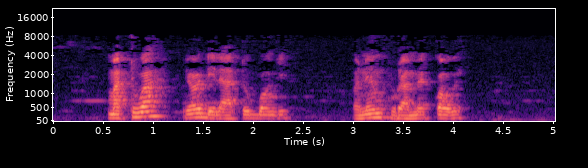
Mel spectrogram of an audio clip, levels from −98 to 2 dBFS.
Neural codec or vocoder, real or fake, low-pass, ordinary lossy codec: none; real; 10.8 kHz; MP3, 32 kbps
